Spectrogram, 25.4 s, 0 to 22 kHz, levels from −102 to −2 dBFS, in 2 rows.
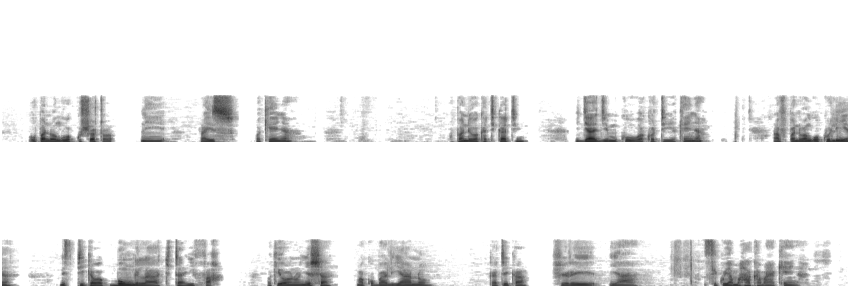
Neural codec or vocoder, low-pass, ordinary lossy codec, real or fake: none; 7.2 kHz; MP3, 64 kbps; real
